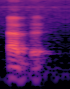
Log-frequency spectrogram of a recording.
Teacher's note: Dalam melafalkan huruf ba, ketika ia disukunkan, dia memiliki bunyi pantulan ab. · Huruf ba ini huruf bibir, sumbernya pada bibir.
